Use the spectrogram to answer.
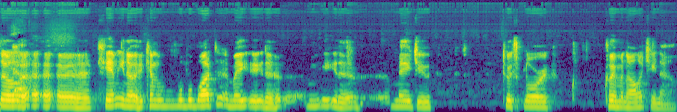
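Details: Adult man who stutters; stuttering.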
